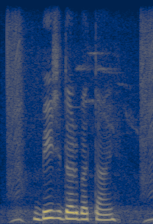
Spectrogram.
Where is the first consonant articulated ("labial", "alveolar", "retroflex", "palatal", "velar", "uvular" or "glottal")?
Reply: labial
